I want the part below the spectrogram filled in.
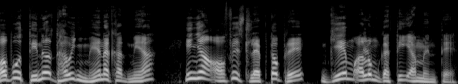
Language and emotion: Santali, angry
